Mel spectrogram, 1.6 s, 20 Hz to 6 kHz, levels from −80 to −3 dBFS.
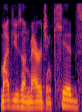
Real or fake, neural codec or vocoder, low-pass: real; none; 5.4 kHz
